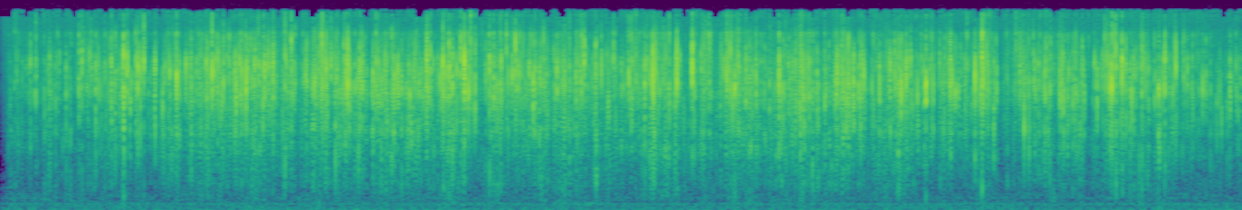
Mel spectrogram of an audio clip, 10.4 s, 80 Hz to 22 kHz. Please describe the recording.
BEGUE Guillaume 2013 2014 Crackling Fire1
Recording with dynamical microphone , scratching with a plastic bag
Sound 10,35sec
Apply Fed In and Fed Out
Apply Normalize
/// Typologie (P. Schaeffer) :
Contenu complexe
/// Morphologie:
Masse: Groupe nodal
Timbre harmonique: clair
Allure: Pas de vibrato
Dynamique: Multiples attaques successives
